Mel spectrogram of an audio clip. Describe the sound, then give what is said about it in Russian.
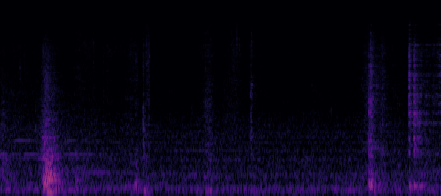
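A knife slices through turkey meat on a cutting board to marinate it, making a handful of soft, irregular thuds and scrapes spread over a few seconds, quiet, with no talking. “Для начала надо замариновать мясо. Итак. Для этого я его режу.”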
